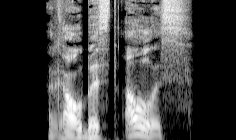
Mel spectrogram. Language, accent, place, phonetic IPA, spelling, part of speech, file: German, Germany, Berlin, [ˌʁaʊ̯bəst ˈaʊ̯s], raubest aus, verb, De-raubest aus.ogg
- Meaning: second-person singular subjunctive I of ausrauben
